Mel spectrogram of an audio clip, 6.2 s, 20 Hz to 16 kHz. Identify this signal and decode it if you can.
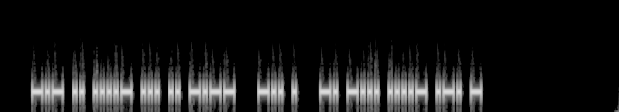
Morse code, heard as a keyed tone, about 34 wpm, 700 Hz. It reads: KI4SIY DE NB4RT
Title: USA Callsign DE Callsign 35wpm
